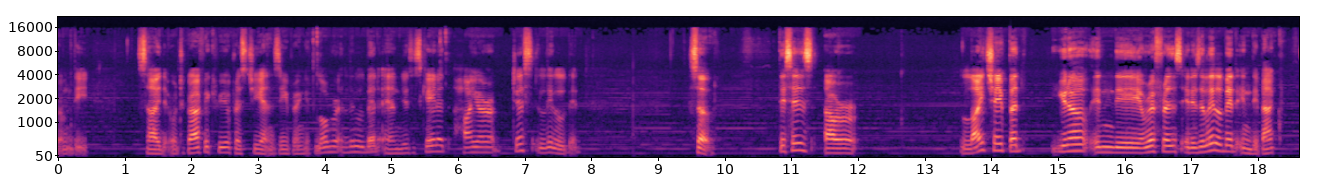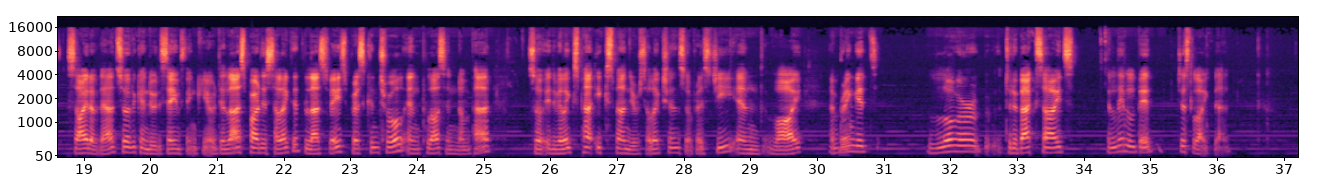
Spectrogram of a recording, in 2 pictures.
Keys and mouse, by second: 1.5 g, 3.0 z, 4.4 s, 5.8 click, 12.7 middle click, 15.0 KP_3, 24.2 ctrl+KP_Add, 28.5 g, 28.8 y, 34.3 click, 36.2 Tab.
